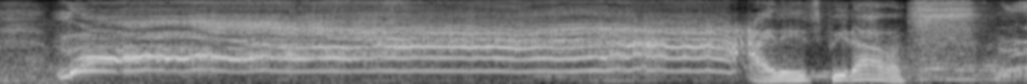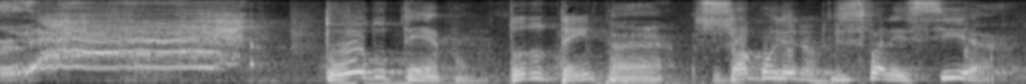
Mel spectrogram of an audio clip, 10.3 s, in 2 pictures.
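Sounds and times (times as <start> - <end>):
voice imitating a boy's constant screaming: 0.3 - 3.9, 5.0 - 6.6
speech: 3.8 - 5.2, 6.8 - 10.2.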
